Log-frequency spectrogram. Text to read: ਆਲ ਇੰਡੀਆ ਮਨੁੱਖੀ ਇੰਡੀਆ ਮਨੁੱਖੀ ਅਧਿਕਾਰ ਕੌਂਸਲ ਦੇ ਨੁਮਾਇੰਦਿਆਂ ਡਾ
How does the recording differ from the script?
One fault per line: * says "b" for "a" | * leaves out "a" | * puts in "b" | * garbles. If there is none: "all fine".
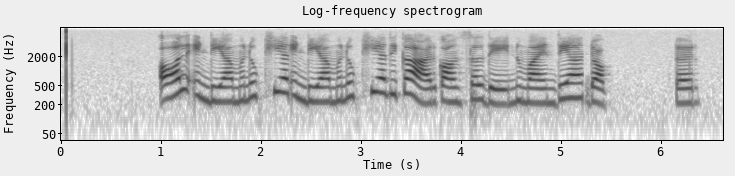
all fine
